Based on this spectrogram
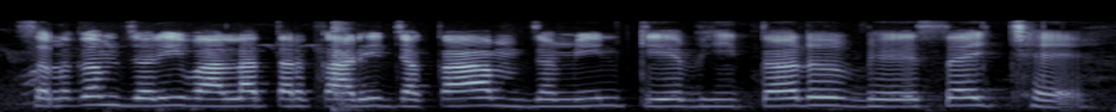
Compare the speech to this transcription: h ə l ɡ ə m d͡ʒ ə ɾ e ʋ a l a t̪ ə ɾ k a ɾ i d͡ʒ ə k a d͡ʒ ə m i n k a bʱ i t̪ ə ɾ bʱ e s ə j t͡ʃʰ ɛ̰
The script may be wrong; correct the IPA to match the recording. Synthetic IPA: s ə l ɡ ə m d͡ʒ ə ɾ i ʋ a l a t̪ ə ɾ k a ɾ i d͡ʒ ə k a d͡ʒ ə m i n k e bʱ i t̪ ə ɾ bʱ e s ə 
